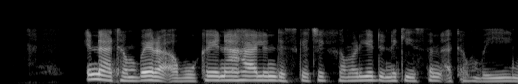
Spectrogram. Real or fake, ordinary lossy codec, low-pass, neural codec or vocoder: real; none; 5.4 kHz; none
